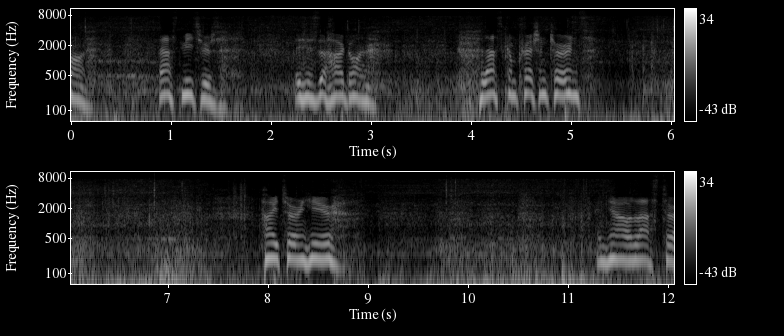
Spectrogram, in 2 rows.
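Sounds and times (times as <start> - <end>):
bike tyres rolling on dirt: 0.0 - 12.0.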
